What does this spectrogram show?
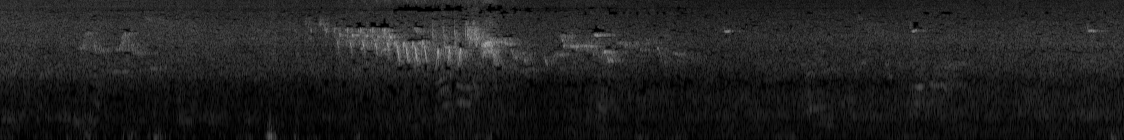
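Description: A songbird singing a high, rapid trill about four seconds in, followed by a few shorter chirps, over faint steady outdoor hiss. A brief low bump comes just before the song.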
